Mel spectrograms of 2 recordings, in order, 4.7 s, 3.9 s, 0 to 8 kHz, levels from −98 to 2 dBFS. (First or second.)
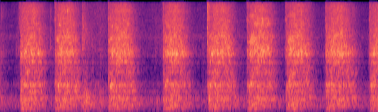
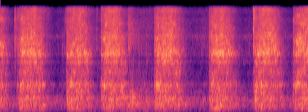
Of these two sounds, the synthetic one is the second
